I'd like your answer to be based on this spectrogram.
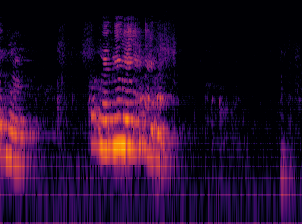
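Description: Wild turkeys gobble outdoors, one loud rattling gobble burst in the middle after a shorter call at the start, then a faint call at the end over a quiet background.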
